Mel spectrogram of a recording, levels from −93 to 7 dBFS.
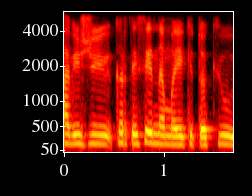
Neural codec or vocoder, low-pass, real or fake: none; 5.4 kHz; real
